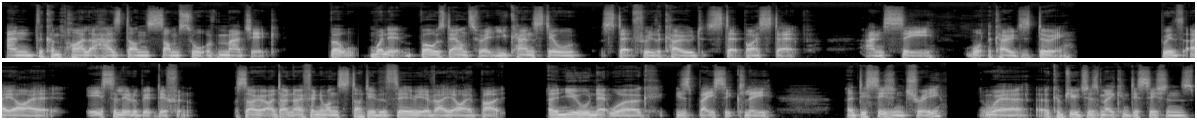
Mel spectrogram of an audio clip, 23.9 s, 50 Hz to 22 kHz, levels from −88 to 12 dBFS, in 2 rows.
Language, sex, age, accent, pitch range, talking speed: English, male, 20-39, British, 100-125 Hz, 165 wpm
